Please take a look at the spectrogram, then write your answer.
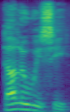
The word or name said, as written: taluisi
